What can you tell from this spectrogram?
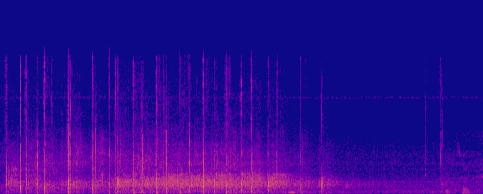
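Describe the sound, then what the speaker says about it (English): A conference audience applauds a panel on African electricity markets, sharp individual claps building into a fuller round, then thinning out and fading after about four seconds. "Please join me in giving them a very hearty round of applause."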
